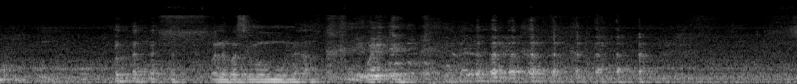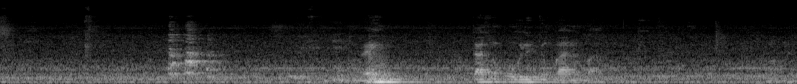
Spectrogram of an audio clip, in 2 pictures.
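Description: A woman groans and laughs close by.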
